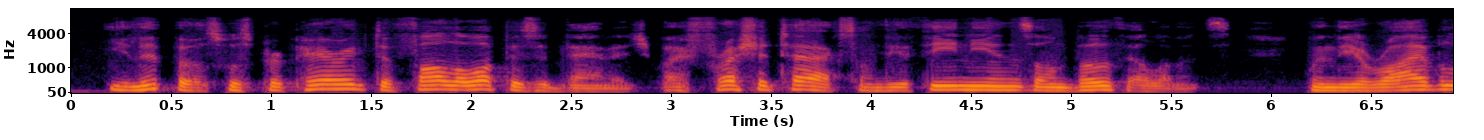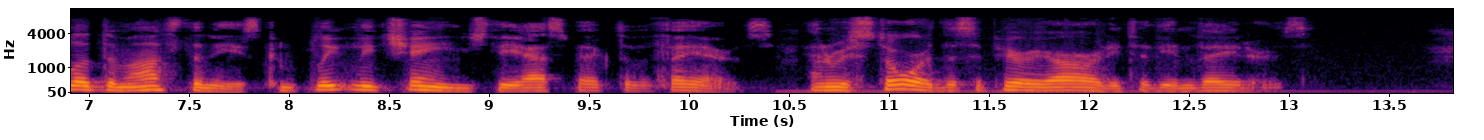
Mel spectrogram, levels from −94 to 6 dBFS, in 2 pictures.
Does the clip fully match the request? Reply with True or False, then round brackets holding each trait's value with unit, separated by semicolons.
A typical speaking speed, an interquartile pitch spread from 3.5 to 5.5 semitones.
True (150 wpm; 4.7 semitones)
